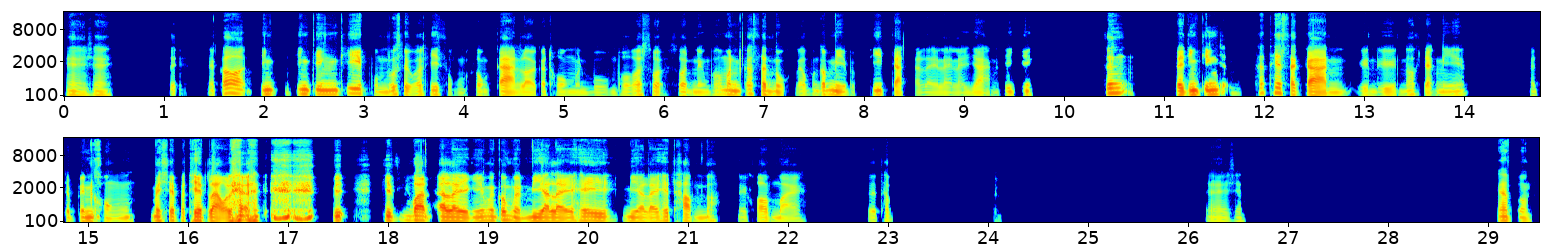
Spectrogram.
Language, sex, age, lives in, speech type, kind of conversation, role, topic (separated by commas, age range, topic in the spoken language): Thai, male, 25-29, Thailand, conversation, unstructured, none, คุณคิดว่าเทศกาลและประเพณีมีความสำคัญต่อสังคมอย่างไร?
